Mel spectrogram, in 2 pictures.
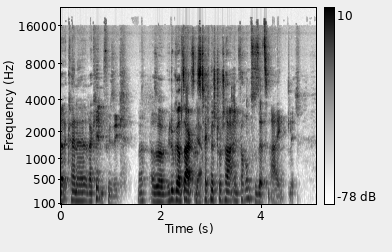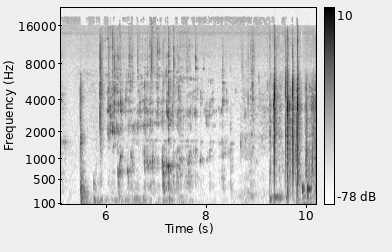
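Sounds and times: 
speech: 0.0s - 4.9s
still water pouring into a glass: 5.9s - 8.9s.

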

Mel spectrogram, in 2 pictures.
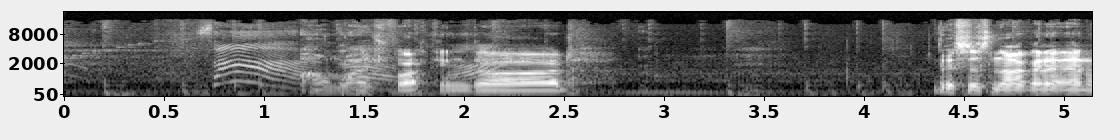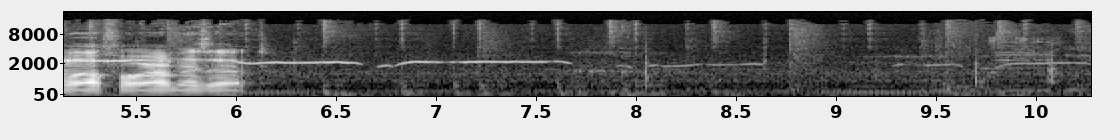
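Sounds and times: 
speech: 1.2s - 2.7s, 4.4s - 6.2s
person whistling: 5.3s - 10.2s.

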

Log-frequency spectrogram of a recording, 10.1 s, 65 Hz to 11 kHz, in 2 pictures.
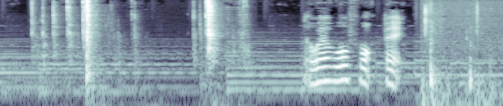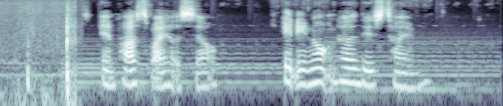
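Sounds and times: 
heavy metal jail door clanging shut: 0.3s - 2.6s
keys locking a jail door: 0.3s - 2.6s
speech: 3.1s - 4.2s, 6.1s - 7.3s, 7.9s - 9.4s.

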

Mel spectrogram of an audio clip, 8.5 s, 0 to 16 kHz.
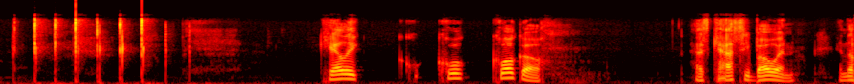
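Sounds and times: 
hand claps: 0.0s - 2.0s
speech: 3.2s - 3.7s, 4.4s - 5.6s, 7.0s - 8.5s.

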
